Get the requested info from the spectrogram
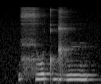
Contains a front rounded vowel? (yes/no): yes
